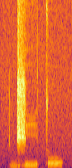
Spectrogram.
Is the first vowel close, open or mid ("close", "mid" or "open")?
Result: close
